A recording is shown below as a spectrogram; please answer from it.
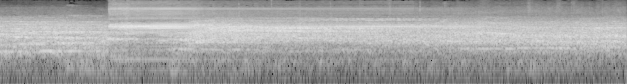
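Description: Gymnasium scoreboard buzzer sounding suddenly about a second in as time expires at the end of the second quarter, over a steady din of crowd noise.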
